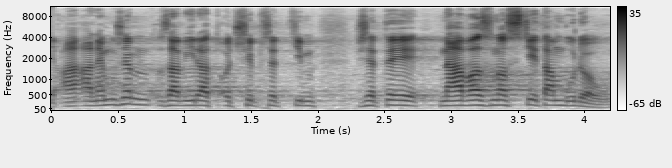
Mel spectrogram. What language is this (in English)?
Czech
